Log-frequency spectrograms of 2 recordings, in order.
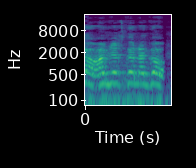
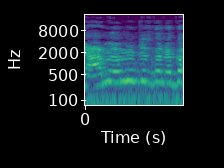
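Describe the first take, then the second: First: Sheepish exit repeated. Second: High, hurried retreat; sheepish exit. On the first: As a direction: trail off as you back away. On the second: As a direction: slip away awkwardly. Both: Acted. Collector trying to leave.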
